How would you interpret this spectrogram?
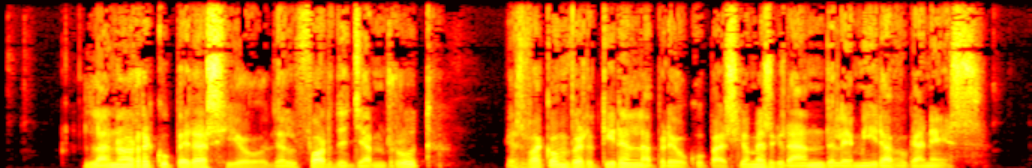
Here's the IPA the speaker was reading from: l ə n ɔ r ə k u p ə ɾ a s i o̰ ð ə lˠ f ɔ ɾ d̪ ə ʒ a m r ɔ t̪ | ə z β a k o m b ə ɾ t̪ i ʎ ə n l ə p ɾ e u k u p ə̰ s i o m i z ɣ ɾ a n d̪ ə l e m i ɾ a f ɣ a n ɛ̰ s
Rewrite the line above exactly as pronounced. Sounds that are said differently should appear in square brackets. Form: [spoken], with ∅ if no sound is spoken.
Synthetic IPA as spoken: l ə n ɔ r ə k u p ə ɾ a s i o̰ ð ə lˠ f ɔ ɾ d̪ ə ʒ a m r [u] t̪ | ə z β a k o m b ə ɾ t̪ i [ɾ] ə n l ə p ɾ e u k u p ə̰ s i o m [e] z ɣ ɾ a n d̪ ə l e m i ɾ a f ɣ a n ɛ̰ s

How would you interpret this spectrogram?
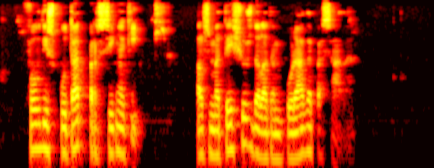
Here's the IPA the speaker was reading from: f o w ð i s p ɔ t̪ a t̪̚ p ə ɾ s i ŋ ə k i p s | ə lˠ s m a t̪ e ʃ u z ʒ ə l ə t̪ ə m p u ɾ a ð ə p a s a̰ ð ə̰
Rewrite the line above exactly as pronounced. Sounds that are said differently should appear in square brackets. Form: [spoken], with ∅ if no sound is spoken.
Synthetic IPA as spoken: f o w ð i s p [u] t̪ a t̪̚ p ə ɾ s i ŋ ə k i p s | ə lˠ [z] m [ə] t̪ e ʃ u z [ð] ə l ə t̪ ə m p u ɾ a ð ə p [ə] s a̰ ð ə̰

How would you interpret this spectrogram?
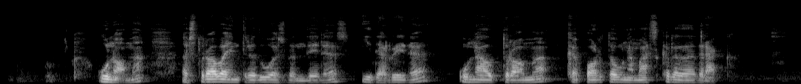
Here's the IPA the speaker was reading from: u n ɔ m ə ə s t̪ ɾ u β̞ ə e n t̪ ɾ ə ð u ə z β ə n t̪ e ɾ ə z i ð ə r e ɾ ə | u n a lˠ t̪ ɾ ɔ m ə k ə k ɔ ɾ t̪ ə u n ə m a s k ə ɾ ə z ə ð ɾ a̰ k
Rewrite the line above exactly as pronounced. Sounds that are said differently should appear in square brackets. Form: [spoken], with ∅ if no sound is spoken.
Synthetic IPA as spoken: u n ɔ m ə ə s t̪ ɾ [ɔ] β̞ ə e n t̪ ɾ ə ð u ə z β ə n [d̪] e ɾ ə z i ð ə r e ɾ ə | u n a lˠ t̪ ɾ ɔ m ə k ə [p] ɔ ɾ t̪ ə u n ə m a s k ə ɾ ə [ð] ə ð ɾ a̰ k

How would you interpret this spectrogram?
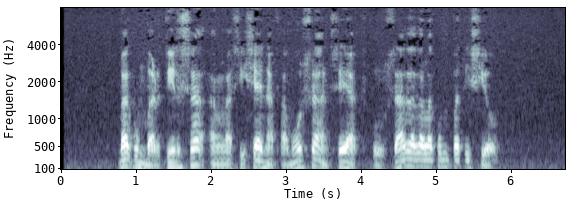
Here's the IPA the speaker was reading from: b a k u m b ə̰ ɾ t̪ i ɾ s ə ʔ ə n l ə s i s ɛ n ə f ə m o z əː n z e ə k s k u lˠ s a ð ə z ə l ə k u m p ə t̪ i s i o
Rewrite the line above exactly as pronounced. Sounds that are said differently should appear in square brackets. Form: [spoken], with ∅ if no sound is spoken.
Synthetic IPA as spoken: b a k u m b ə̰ ɾ t̪ i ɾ s ə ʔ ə n l ə s i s ɛ n ə f ə m o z əː n [s] e ə k s [p] u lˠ s a ð ə [ð] ə l ə k u m p ə t̪ i s i o

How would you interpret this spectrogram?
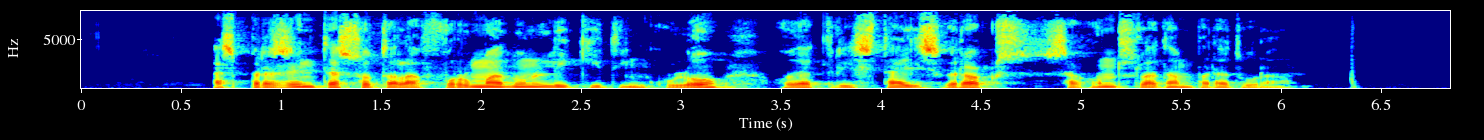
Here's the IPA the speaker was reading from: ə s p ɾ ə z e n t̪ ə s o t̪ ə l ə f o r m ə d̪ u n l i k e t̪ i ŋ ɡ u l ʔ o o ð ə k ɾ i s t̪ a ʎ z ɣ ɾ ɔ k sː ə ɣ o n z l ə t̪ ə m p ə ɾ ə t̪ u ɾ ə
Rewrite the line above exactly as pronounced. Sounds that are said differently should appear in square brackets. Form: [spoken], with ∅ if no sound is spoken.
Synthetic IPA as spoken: ə s p ɾ ə z e n t̪ ə s o t̪ ə l ə f o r m ə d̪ u n l i k [i] t̪ i ŋ [k] u l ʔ o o ð ə k ɾ i s t̪ a ʎ z ɣ ɾ ɔ k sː ə ɣ o n z l ə t̪ ə m p ə ɾ ə t̪ u ɾ ə

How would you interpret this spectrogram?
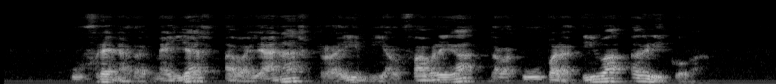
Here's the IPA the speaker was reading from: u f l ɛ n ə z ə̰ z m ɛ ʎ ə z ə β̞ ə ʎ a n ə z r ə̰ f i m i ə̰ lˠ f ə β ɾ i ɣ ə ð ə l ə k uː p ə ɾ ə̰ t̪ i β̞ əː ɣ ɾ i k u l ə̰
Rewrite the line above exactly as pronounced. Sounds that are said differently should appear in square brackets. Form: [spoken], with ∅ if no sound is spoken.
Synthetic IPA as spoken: u f [ɾ] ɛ n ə [ð] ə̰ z m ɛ ʎ ə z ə β̞ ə ʎ a n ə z r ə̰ [∅] i m i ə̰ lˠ f [a] β ɾ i ɣ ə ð ə l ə k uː p ə ɾ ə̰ t̪ i β̞ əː ɣ ɾ i k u l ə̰

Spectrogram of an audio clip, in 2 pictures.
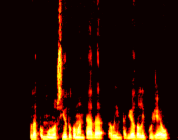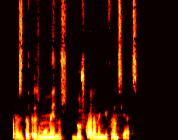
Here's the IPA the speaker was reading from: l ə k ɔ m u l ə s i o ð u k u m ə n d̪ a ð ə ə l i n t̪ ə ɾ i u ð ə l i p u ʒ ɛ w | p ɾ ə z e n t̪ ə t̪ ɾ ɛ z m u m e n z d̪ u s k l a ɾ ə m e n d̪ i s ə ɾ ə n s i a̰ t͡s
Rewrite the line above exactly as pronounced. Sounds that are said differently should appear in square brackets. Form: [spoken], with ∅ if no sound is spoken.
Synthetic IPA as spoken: l ə k [u] m u l ə s i o ð u k u m ə n [t̪] a ð ə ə l i n t̪ ə ɾ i [o] ð ə l i p u ʒ ɛ w | p ɾ ə z e n t̪ ə t̪ ɾ ɛ z m u m e n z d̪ u s k l a ɾ ə m e n d̪ i [f] ə ɾ ə n s i a̰ t͡s

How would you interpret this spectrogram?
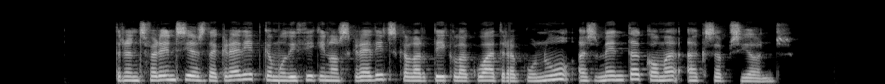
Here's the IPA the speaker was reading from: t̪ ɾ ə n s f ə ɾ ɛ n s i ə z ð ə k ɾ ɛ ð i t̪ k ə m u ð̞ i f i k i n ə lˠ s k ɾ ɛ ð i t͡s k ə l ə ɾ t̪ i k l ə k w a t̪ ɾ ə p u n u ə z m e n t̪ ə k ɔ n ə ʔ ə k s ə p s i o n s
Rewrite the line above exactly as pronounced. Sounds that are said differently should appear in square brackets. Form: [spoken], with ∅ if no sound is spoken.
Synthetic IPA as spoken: t̪ ɾ ə n s f ə ɾ ɛ n s i ə z ð ə k ɾ ɛ ð i t̪ k ə m u ð̞ i f i k i n ə lˠ s k ɾ ɛ ð i t͡s k ə l ə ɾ t̪ i k l ə k w a t̪ ɾ ə p u n u ə z m e n t̪ ə k ɔ [m] ə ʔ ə k s ə p s i o n s

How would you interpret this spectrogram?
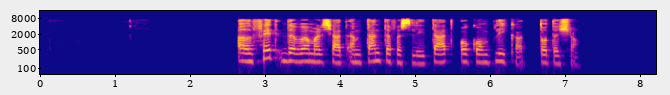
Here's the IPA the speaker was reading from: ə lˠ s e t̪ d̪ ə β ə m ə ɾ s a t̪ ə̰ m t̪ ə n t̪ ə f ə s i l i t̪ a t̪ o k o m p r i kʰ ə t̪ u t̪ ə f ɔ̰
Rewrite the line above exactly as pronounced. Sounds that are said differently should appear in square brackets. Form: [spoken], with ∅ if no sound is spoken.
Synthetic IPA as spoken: ə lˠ [f] e t̪ d̪ ə β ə m ə ɾ [ʃ] a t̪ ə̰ m t̪ [a] n t̪ ə f ə s i l i t̪ a t̪ o k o m p [l] i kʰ ə t̪ [o] t̪ ə [ʃ] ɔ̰

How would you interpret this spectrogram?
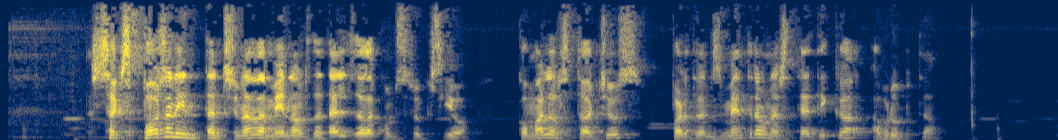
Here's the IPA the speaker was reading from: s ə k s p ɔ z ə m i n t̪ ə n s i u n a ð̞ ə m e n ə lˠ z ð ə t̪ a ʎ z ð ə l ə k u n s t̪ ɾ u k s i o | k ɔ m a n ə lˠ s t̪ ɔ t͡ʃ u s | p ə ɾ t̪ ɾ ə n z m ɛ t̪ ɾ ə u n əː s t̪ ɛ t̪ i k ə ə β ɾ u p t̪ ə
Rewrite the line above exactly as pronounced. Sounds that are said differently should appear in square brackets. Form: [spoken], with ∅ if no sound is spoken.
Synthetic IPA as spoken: s ə k s p ɔ z ə [n] i n t̪ ə n s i u n a ð̞ ə m e n ə lˠ z ð ə t̪ a ʎ z ð ə l ə k u n s t̪ ɾ u k s i o | k ɔ m a n ə lˠ s t̪ ɔ t͡ʃ u s | p ə ɾ t̪ ɾ ə n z m ɛ t̪ ɾ ə u n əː s t̪ ɛ t̪ i k ə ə β ɾ u p t̪ ə

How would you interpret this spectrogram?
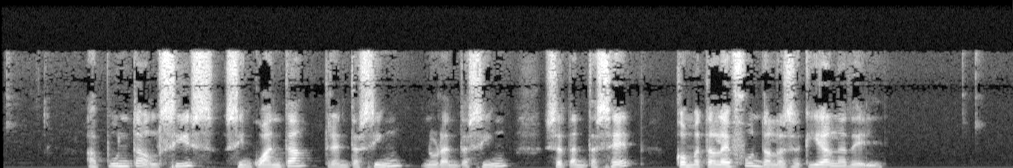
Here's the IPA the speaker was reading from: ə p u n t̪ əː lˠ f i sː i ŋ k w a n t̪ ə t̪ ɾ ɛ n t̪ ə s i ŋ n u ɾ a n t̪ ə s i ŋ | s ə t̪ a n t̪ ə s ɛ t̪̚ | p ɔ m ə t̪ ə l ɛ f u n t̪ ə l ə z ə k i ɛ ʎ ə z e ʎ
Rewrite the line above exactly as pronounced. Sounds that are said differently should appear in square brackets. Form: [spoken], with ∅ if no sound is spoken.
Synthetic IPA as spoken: ə p u n t̪ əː lˠ [s] i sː i ŋ k w a n t̪ ə t̪ ɾ ɛ n t̪ ə s i ŋ n u ɾ a n t̪ ə s i ŋ | s ə t̪ a n t̪ ə s ɛ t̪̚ | [k] ɔ m ə t̪ ə l ɛ f u n [d̪] ə l ə z ə k i ɛ [l] ə [ð] e ʎ

